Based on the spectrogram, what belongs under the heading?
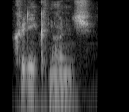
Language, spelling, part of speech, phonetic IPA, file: Polish, kliknąć, verb, [ˈklʲiknɔ̃ɲt͡ɕ], Pl-kliknąć.ogg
